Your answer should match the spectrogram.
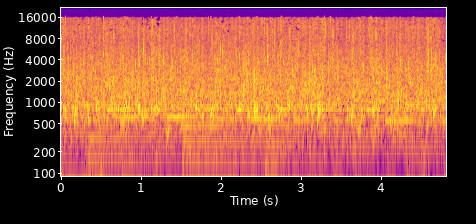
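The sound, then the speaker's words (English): Steady rushing water of the Merced River tumbling and splashing around snow-covered boulders, a continuous roar with bright gurgling and faint tonal hums underneath, no voices. “Using some snow covered boulders sitting sturdy as the river cascades around them makes for a gorgeous lead in of subject matter.”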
